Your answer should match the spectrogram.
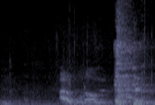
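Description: A man's cough: a short voiced sound about a second in, then one harsh cough near the end, in a large hall.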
